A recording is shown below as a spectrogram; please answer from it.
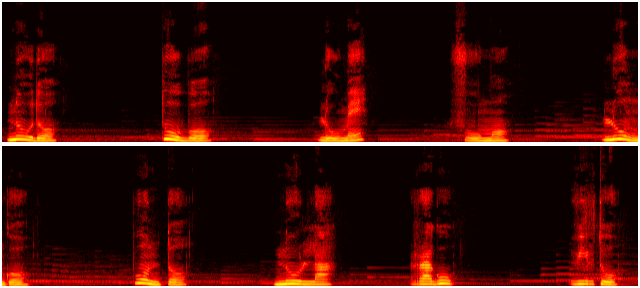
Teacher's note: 在意大利语当中只有一种发音，u。但不要念成 you 啊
